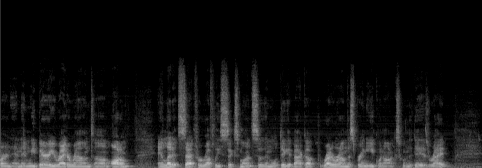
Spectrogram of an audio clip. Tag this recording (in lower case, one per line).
speech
